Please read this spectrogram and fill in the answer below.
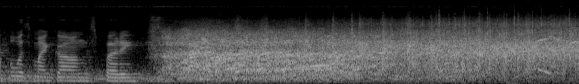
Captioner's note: audience laughing and applauding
